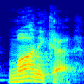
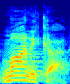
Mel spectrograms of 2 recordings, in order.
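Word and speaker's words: Monica: é o da personagem mônica da série friends olha só com os personagens pronunciam o nome dela marca marca marca marca mônica mônica mônica a letra o' e mônica só quase com um a má mônica mônica lembrando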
